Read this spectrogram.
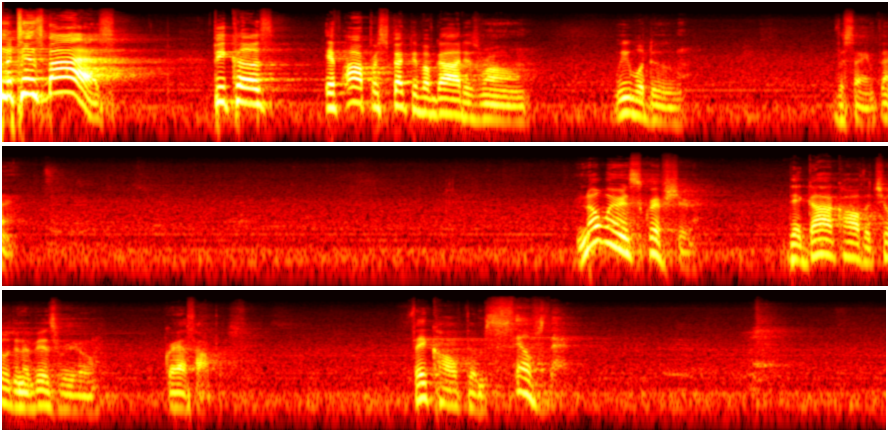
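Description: A man speaks with animation into a headset microphone, pausing now and then.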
